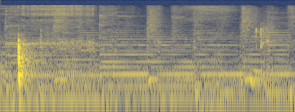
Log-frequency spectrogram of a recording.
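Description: Faint background music with sustained notes, and a single brief click just after the start.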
